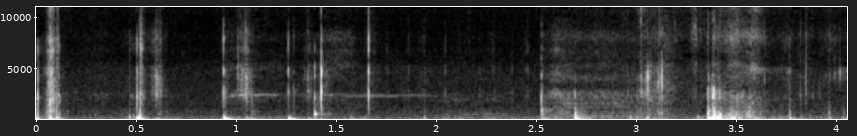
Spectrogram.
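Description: Handling noise: scattered small clicks and taps as plastic electronic kit modules and a 9-volt battery in its holder are moved about on a wooden tabletop.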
